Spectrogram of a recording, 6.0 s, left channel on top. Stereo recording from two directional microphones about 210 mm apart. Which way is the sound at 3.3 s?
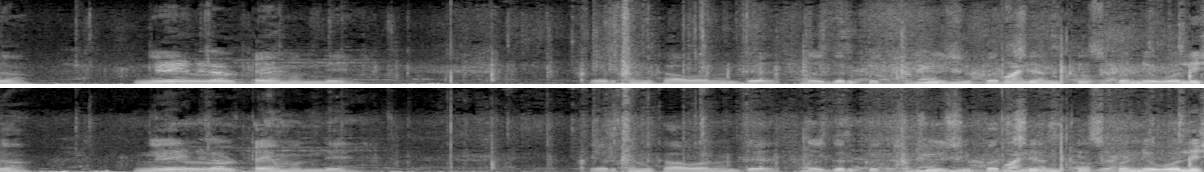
5° right (ahead or behind).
